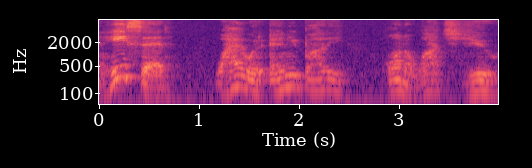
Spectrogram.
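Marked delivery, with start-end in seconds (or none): 1.2-4.0 condescending, disbelieving, talking-down tone. Retelling a venture capitalist's question after a presentation: imitating a condescending tone. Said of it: "he said it like that, in a condescending type of way".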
